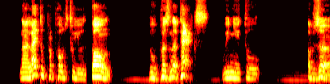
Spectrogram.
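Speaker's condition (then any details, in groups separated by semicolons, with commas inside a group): No condition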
